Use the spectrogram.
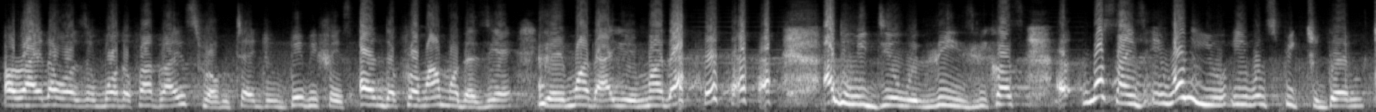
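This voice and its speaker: A woman's voice: mid-range voice, lively intonation, measured pace, darkish tone, poor audio. A woman hosting a TV panel discussion, introducing topics and putting questions to her guests. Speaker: talk show host.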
